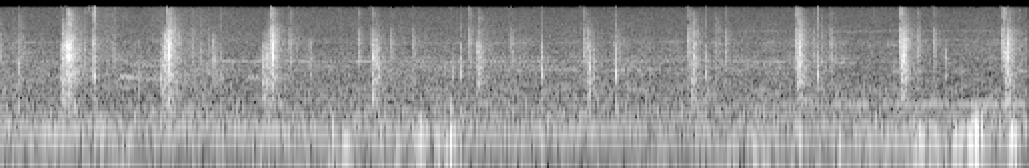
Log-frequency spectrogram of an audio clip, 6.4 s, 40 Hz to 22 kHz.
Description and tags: Wind slapping rigging against ship masts, tools running in the distance.
Recorded at Fambridge Yacht Haven, Essex using a Canon D550 camera.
